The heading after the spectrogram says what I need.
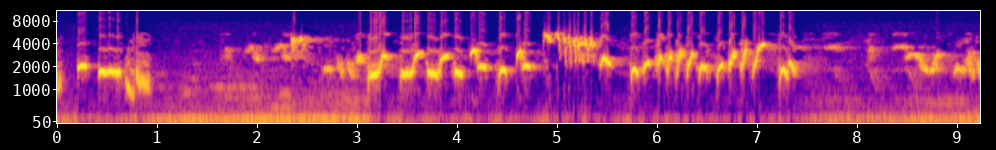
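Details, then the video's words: White-rumped shama singing in captivity, played for training other birds: rich, fast whistled phrases with rising and falling notes and a rapid rhythmic series, over faint low background hum. "SUARA MURAI BATU"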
